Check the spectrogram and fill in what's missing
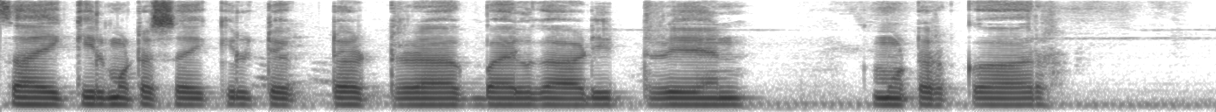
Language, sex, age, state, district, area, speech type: Urdu, male, 30-45, Uttar Pradesh, Mirzapur, rural, spontaneous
